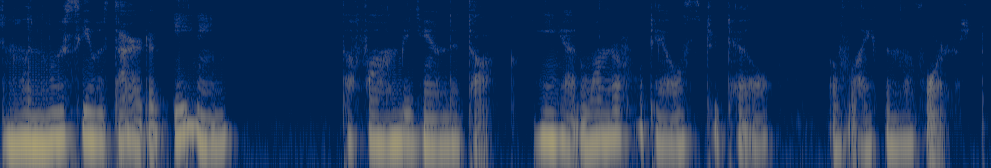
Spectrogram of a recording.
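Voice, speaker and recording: Female ASMR storyteller: dark, hushed, breathy whisper, gentle and unhurried bedtime read. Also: on the low side. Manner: slow, gentle, with brief informal asides. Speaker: storyteller reading a children's fantasy novel aloud.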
